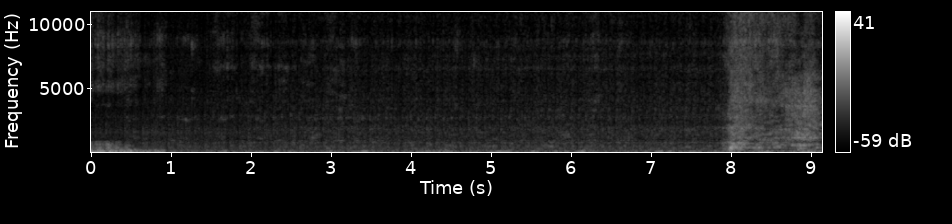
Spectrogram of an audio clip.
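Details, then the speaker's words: Suzuki GSX600F after fixing an unstable, oscillating idle, before carburetor synchronization: quiet steady hum with no hunting or surging, rev needle no longer trembling; normal idle. "Bueno, pues como digo, como veis, ya no tiembla la aguja."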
